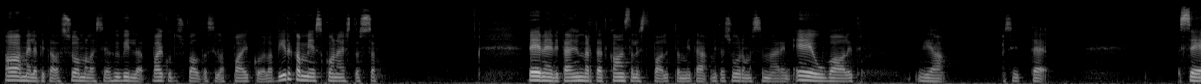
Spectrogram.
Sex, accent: female, native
